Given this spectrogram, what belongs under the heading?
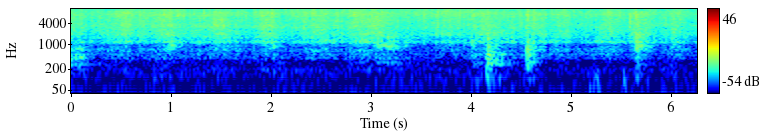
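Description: Sabudana khichdi sautés in a pan, a steady close sizzle of frying broken by a few sharp scrapes and knocks of a spatula stirring it evenly, with no talking.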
